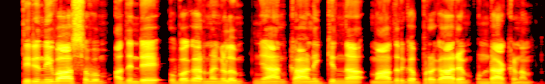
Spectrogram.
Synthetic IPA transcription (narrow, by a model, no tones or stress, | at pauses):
t̪iɾuniʋaːsɐʋumɐðinde̞ubɐɣɐɾɐɳɐŋːɐɭumɲaːnkaːɳikʲːunːɐmaːd̪riɣɐprɐɣaːɾɐmuɳɖaːkːɐɳɐ̰m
